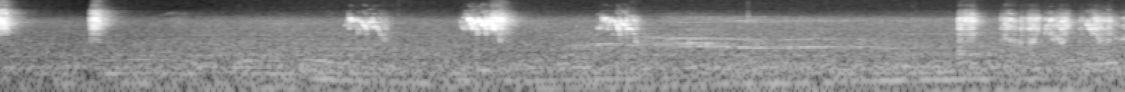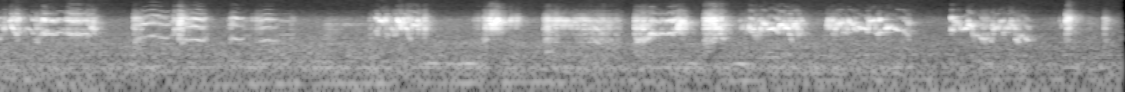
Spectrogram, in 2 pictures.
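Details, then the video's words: Pet budgerigars, two birds kept indoors, give scattered sharp chirps, then a long, fast, chattering sequence of bright, buzzy high notes with brief gaps. "Budgie Birds Extravaganza-Relax With My Budgies"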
